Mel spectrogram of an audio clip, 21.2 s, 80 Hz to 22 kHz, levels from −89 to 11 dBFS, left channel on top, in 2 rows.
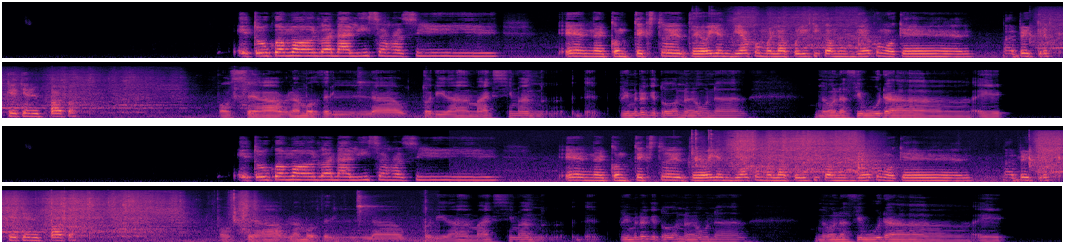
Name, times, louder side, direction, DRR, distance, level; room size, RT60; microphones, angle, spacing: voice 1, 2.4-5.0 5.6-9.7 10.0-11.4, left 2 dB, 20° left, 0.4 m, -21 dB
sound 1, 4.5-15.0, right 10 dB, 80° right, 0.4 m, -31 dB
voice 2, 12.8-18.2 18.7-20.6, left 3 dB, 55° left, 0.7 m, -31 dB
4.7 x 2.1 x 4.4 m
head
